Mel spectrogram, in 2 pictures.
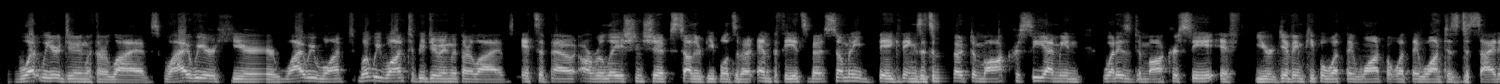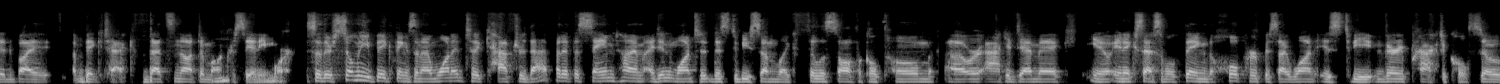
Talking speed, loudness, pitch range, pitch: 230 wpm, -21 LUFS, 125-145 Hz, 135 Hz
